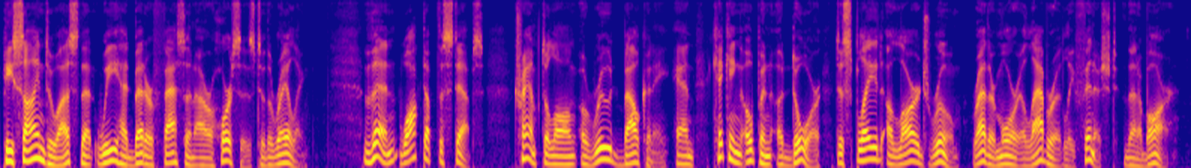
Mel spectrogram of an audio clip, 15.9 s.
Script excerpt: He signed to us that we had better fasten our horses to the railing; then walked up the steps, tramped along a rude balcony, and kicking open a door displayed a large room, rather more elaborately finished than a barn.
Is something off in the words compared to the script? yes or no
no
